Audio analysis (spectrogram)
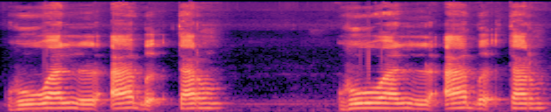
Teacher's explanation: Huwal abtar. Ro-nya mati, ta-nya pendek saja.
